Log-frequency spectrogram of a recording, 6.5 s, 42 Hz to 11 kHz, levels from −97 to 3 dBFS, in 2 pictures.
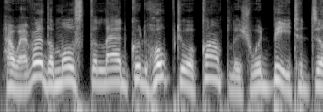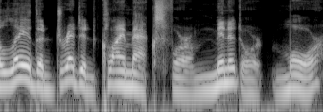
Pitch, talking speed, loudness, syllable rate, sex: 155 Hz, 195 wpm, -19 LUFS, 4.8 syllables/s, male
